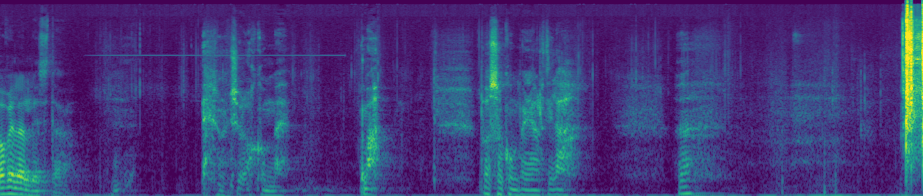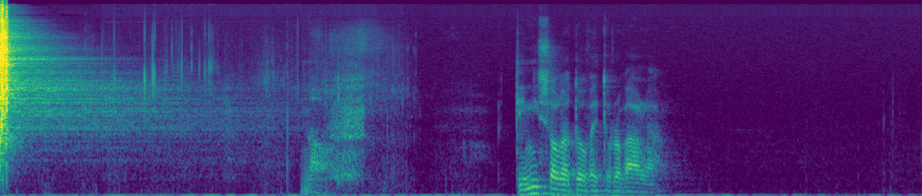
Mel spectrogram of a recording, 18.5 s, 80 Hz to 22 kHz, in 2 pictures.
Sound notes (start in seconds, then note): 2.3 Martin speaking foreign language; 9.0 gun cocking; 13.1 speaks foreign language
